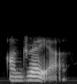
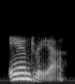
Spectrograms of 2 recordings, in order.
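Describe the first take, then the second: First: The name is pronounced the Greek way. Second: The name is pronounced the American way. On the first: "the Greek way" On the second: "pronounce it the American way"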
